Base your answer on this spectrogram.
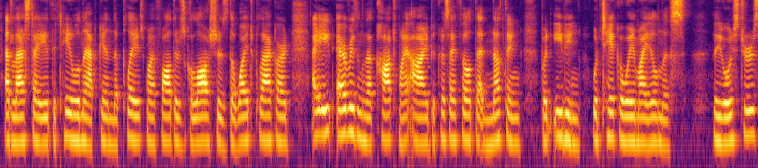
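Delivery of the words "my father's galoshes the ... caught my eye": ordinary delivery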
